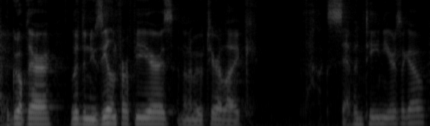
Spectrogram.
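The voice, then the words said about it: American accent. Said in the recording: “So that's the American accent. ... That's the American accent.”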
